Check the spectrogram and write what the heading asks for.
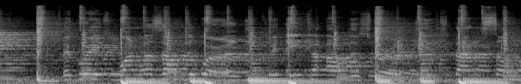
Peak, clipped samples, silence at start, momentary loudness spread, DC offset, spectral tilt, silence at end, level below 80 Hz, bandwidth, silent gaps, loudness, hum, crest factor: -4 dBFS; under 0.1%; 0 s; 6 LU; under 0.1%; -4.5 dB/octave; 0 s; -26 dBFS; 17 kHz; none; -20 LUFS; none; 16 dB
